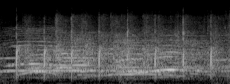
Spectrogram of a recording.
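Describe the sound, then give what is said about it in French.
An audience applauds the teams that reached the team final, including Nantes, Paname, Épinay and Lyon: scattered, irregular hand claps ring out over a steady hum of voices and cheering, the applause moderately loud and continuous through the moment. “Déjà, on peut applaudir les équipes qui étaient en finale par équipe.”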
